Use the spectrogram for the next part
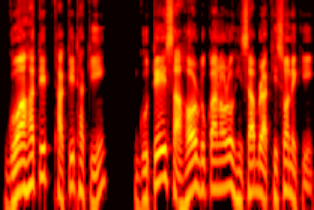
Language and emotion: Assamese, neutral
